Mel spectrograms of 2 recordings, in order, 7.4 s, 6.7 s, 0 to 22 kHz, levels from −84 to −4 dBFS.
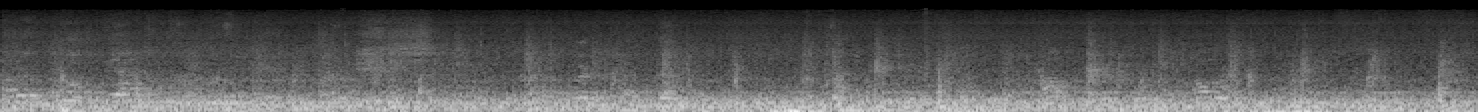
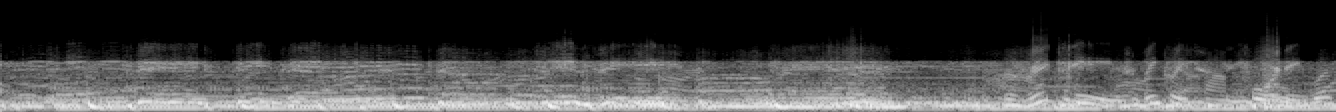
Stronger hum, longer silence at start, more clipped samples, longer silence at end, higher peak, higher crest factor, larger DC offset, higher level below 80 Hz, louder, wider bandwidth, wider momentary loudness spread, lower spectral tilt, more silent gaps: neither; about the same, 0 s vs 0 s; neither; about the same, 0 s vs 0 s; second, -10 dBFS vs -2 dBFS; about the same, 14 dB vs 14 dB; neither; first, -30 dBFS vs -44 dBFS; second, -26 LUFS vs -18 LUFS; first, 16 kHz vs 4.9 kHz; about the same, 2 LU vs 3 LU; second, -7 dB/octave vs -12 dB/octave; neither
